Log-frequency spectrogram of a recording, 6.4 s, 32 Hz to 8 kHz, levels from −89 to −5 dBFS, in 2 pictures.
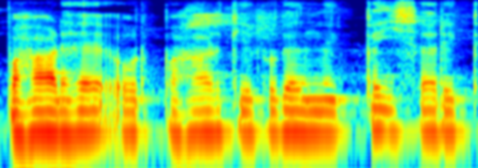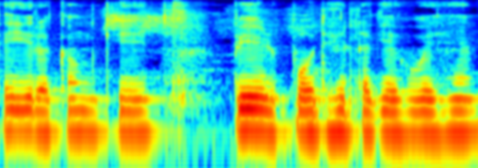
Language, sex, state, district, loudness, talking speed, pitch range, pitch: Hindi, male, Jharkhand, Deoghar, -23 LUFS, 160 wpm, 100-105 Hz, 105 Hz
